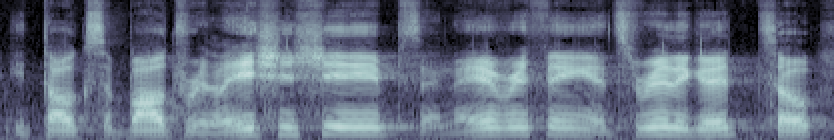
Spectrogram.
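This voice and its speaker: A man's voice: a little high, moderate pace, pushed and bright, long reverb tail. A man hosting a live-streamed panel chat, upbeat and friendly, laughing often. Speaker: host.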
